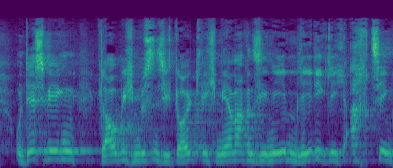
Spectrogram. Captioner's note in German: none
